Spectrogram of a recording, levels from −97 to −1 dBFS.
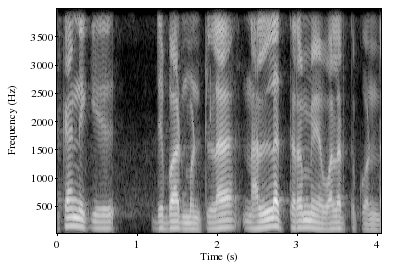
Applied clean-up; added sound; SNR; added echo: none; none; none; none.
